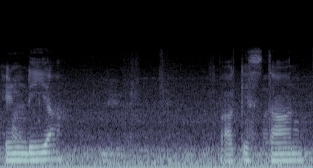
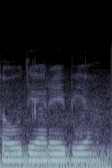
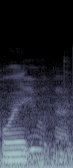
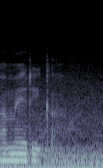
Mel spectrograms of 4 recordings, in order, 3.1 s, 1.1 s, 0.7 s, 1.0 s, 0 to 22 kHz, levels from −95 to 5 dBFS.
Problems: constant background noise, background conversations at intervals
